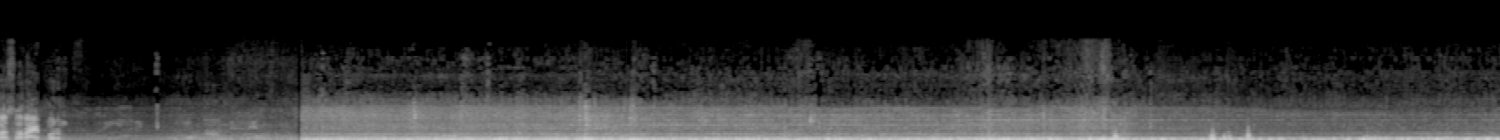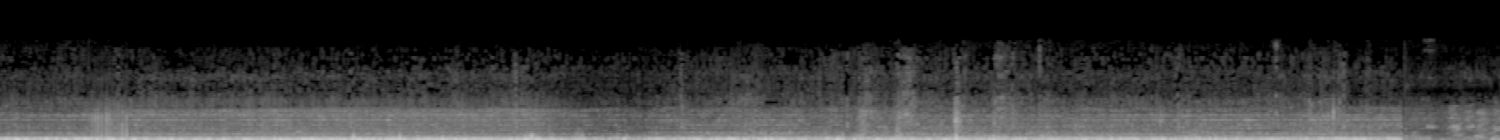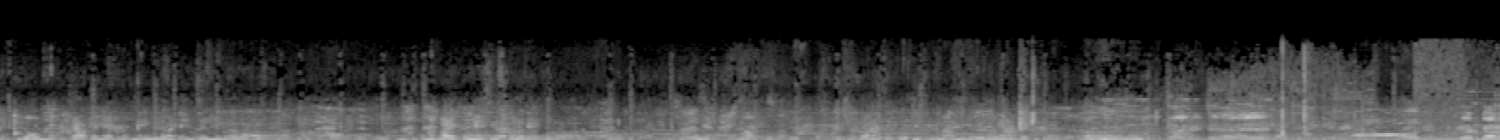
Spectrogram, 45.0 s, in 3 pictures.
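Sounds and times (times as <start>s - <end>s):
train interior hum and rumble: 0.0s - 29.6s.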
